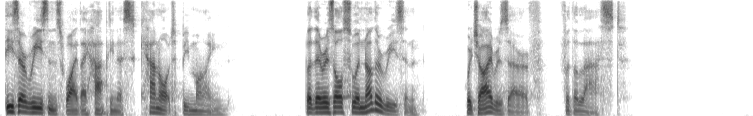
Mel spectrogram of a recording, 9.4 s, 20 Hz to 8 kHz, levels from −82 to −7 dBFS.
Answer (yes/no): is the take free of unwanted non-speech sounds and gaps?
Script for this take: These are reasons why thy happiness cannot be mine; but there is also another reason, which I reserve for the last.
yes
